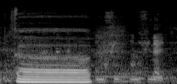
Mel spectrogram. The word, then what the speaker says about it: Infinite: Bon, après euh, donc là, tu es euh, storyboarder pour euh, Marvel Infinity. Infinite. Infinite, pardon, c'est ma prononciation qui est pourrie.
